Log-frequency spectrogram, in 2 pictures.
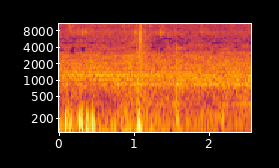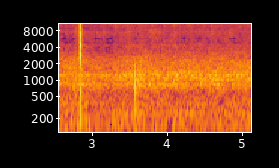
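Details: Scattered low thumps and a few sharp clicks over a steady indoor hum, with no animal voice.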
